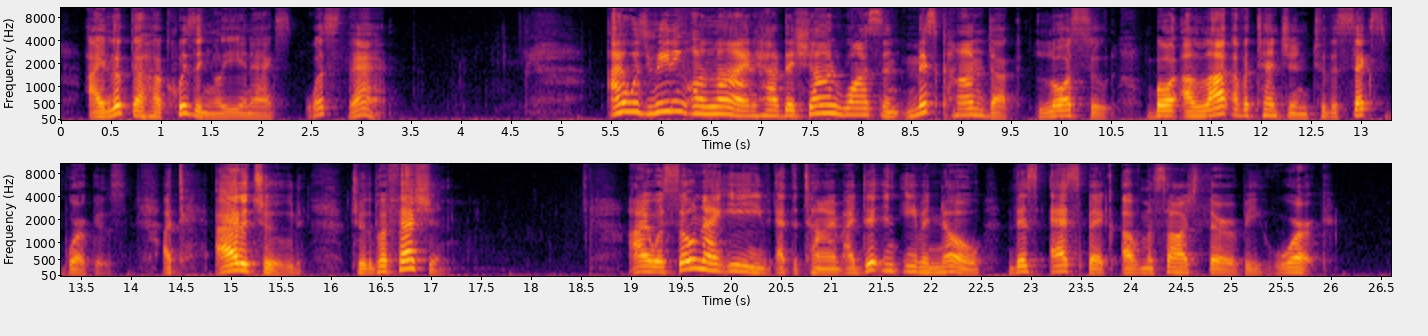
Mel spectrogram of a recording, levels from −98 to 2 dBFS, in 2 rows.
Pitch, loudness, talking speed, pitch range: 150 Hz, -21 LUFS, 115 wpm, 120-175 Hz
